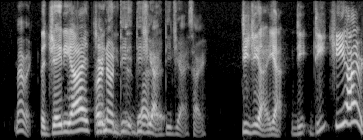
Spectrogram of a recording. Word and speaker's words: DJI: The Wait, your screen Yeah, popped DJI. in and out. DJI. G. It's a G. J. It's a J. J. You keep saying G. But that's how it's pronounced. DJI.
